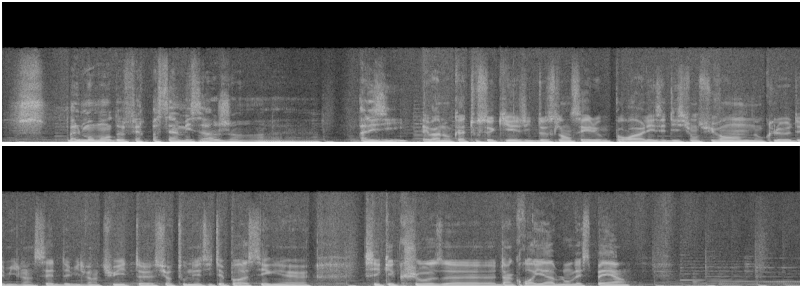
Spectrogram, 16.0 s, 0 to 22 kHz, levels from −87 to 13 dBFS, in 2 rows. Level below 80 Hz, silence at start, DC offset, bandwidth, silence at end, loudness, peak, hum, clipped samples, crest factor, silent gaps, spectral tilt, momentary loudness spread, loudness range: -28 dBFS; 0 s; under 0.1%; 15 kHz; 0 s; -13 LUFS; -4 dBFS; none; under 0.1%; 10 dB; none; -4.5 dB/octave; 10 LU; 1 LU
